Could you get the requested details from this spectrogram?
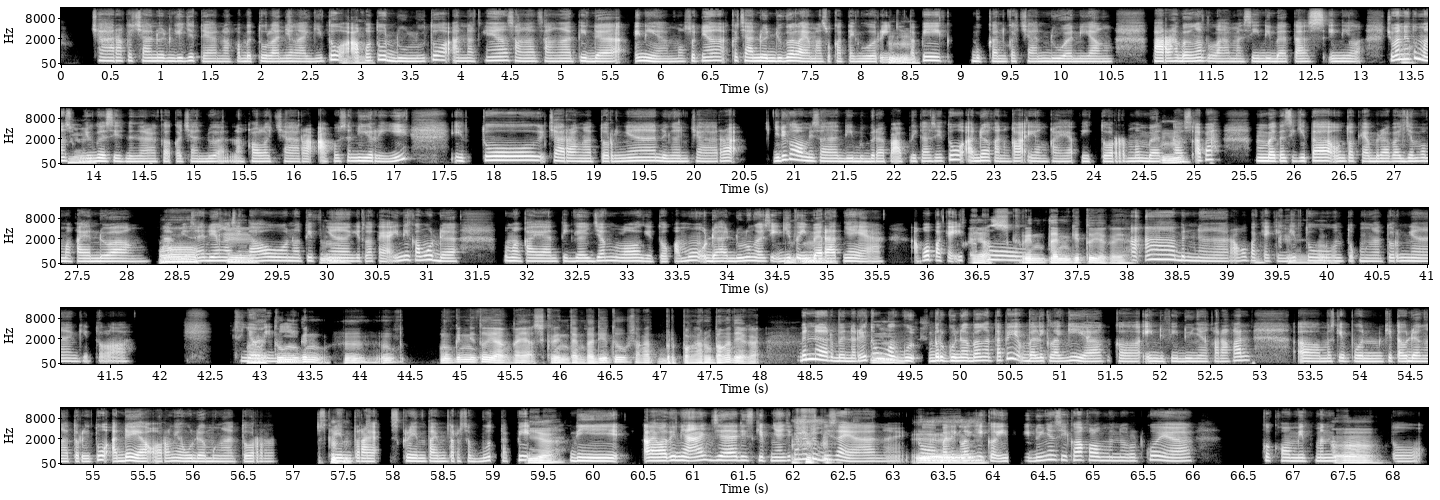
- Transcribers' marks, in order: tapping; in English: "screen time"; in English: "screen time"; chuckle; in English: "screen"; in English: "screen time"; in English: "di-skip-nya"; chuckle
- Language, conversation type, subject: Indonesian, podcast, Bagaimana cara mengatur waktu layar agar tidak kecanduan gawai, menurutmu?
